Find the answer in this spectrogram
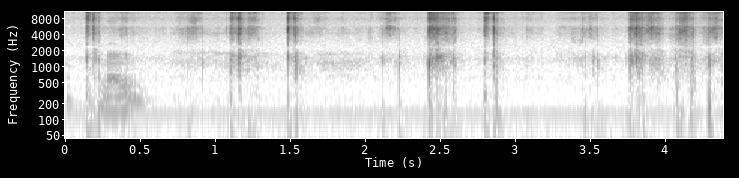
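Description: A deck of oracle cards being shuffled and handled by hand: about six sharp card snaps, spaced irregularly, over a faint low hum.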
